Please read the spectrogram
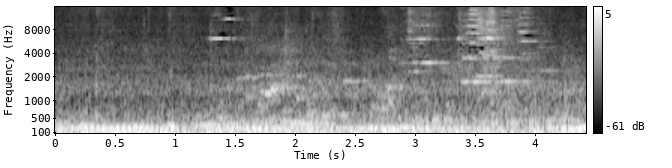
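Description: Ambient sound of a covered shopping street: passers-by talking over a steady low hum, with music in the background and a few light high clinks near the end.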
